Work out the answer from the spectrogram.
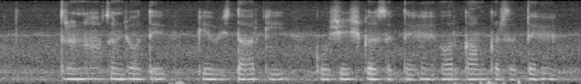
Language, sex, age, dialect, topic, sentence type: Hindi, female, 18-24, Marwari Dhudhari, banking, statement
